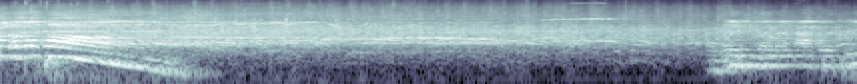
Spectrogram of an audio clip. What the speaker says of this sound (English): let's give both fighters another big round of applause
